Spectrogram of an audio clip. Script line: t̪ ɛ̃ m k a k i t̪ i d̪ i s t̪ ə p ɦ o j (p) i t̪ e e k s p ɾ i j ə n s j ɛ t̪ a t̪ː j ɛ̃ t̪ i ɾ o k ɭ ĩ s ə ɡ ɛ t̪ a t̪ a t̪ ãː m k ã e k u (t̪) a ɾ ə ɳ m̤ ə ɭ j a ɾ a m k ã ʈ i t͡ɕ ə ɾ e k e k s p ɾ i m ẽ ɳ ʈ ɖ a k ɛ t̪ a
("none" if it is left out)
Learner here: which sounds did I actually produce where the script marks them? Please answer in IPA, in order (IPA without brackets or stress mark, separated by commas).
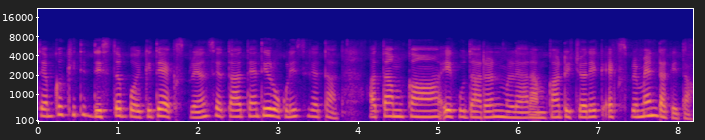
k, d̪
